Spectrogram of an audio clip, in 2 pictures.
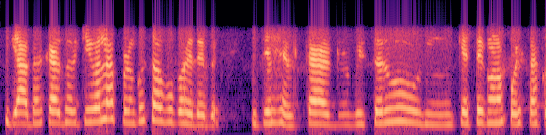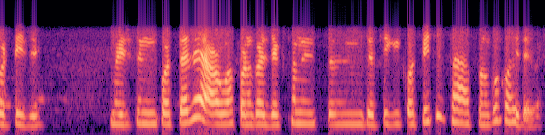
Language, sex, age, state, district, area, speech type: Odia, female, 30-45, Odisha, Sambalpur, rural, conversation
